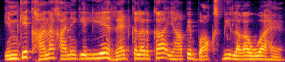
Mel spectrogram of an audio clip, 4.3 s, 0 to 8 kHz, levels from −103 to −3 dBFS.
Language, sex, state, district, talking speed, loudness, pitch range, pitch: Hindi, male, Uttar Pradesh, Lalitpur, 210 wpm, -15 LUFS, 155-190 Hz, 175 Hz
